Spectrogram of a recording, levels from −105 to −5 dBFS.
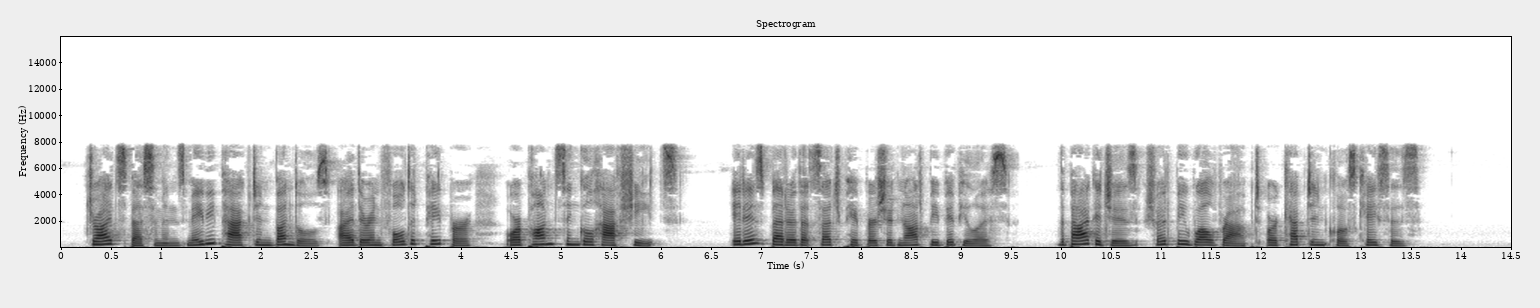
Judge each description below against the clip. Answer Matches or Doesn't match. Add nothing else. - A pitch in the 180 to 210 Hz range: Matches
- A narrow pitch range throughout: Doesn't match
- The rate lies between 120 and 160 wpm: Matches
